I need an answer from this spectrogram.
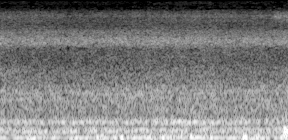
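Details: Honey bee colony from a caught feral swarm with Africanized genes, grown defensive, during queen replacement with an Italian queen; a steady low droning hum of many bees at the open hive, with no distinct individual calls.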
